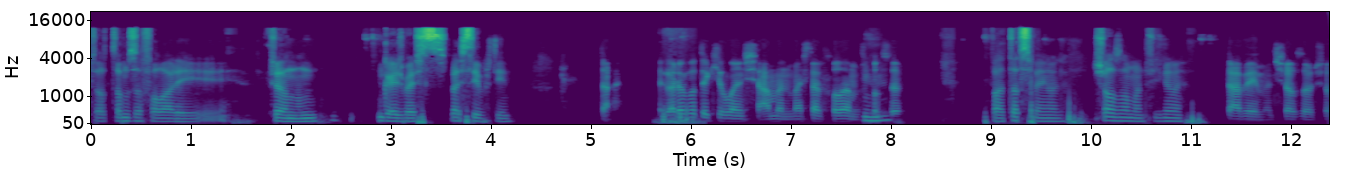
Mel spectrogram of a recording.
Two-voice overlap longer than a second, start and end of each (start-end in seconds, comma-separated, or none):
none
